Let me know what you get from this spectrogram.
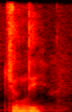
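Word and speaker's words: Ncuti: darle una oportunidad a Cuti. – Chuti. – Chuti se pronuncia.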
